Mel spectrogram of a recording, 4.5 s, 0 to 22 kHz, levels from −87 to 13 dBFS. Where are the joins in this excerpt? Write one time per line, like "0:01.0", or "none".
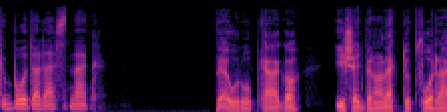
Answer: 0:02.2
0:02.6

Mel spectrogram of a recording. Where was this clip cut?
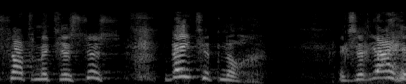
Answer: none

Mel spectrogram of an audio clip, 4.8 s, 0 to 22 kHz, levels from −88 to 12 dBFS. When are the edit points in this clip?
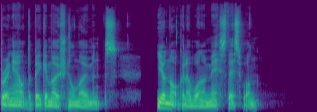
none

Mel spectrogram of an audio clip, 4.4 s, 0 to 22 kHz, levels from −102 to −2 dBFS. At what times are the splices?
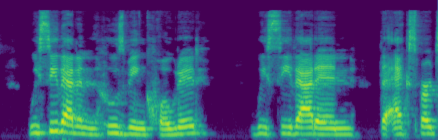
none

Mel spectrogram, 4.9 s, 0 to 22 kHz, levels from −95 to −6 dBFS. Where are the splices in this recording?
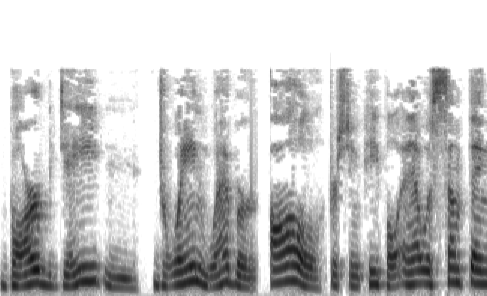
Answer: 0:03.2

